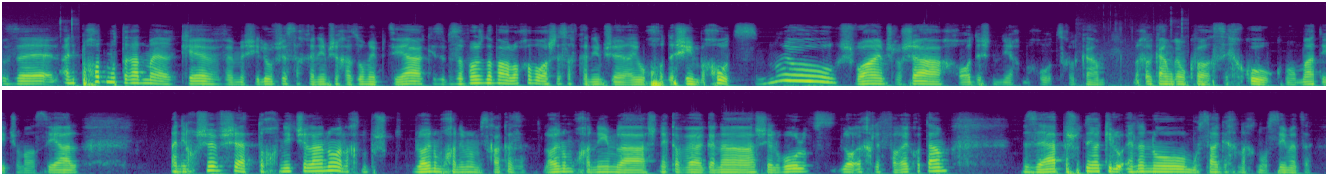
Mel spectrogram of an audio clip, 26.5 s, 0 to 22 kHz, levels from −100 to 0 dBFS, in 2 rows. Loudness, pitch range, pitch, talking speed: -20 LUFS, 110-140 Hz, 120 Hz, 165 wpm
